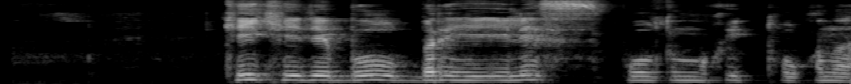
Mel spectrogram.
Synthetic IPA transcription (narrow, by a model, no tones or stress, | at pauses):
kʲʰejkʲʰejd̪ebʊlˠbɪɾeelesb̥o̞lˠd̪əmʊχijt̪ʰːoqənə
